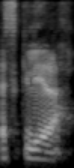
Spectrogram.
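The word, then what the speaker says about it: sclera: और एक हो गया स्क्लेर स्क्लेरा। ठीक है? इसको प्रोनाउंसिएशन आप देख लेना स्क्लेरा करके बोलते हैं।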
